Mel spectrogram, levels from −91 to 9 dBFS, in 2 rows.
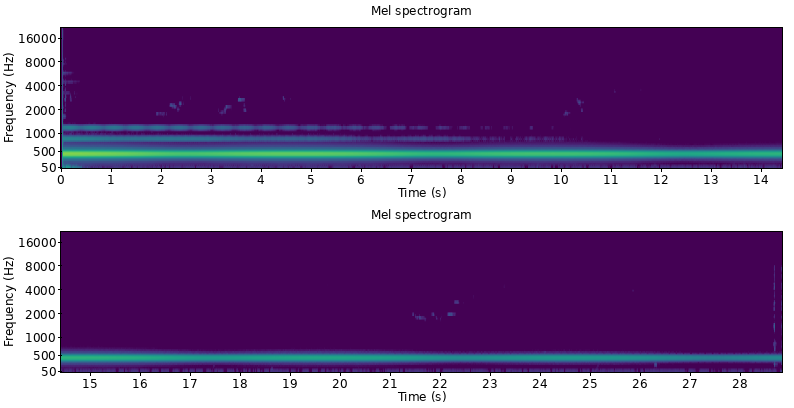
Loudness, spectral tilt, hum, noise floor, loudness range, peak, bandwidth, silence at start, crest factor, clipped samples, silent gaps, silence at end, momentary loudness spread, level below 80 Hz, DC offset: -22 LUFS; -7 dB/octave; none; -51 dBFS; 23 LU; -8 dBFS; 1.3 kHz; 0 s; 14 dB; under 0.1%; none; 0.05 s; 23 LU; -64 dBFS; under 0.1%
